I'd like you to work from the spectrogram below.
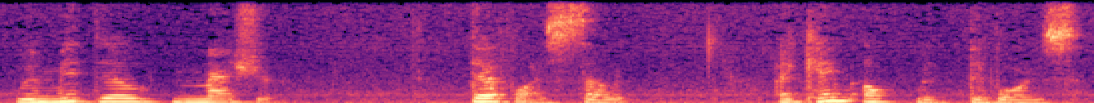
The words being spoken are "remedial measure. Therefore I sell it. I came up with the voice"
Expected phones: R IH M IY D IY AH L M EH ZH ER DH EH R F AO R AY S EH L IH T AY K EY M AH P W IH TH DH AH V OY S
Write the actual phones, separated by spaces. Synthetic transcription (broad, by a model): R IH M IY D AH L M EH SH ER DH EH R F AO R AY S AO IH T AY K EY M AH P W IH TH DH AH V OY S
